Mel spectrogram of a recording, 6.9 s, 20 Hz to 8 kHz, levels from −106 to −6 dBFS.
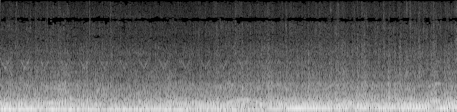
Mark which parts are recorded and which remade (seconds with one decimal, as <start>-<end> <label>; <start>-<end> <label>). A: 0.0-6.9 recorded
